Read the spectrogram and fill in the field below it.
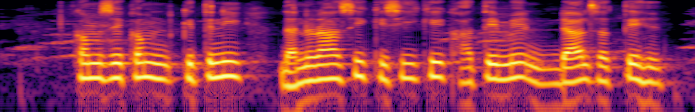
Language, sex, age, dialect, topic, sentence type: Hindi, male, 25-30, Kanauji Braj Bhasha, banking, question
